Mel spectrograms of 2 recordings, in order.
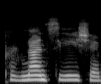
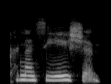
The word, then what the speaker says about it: pronunciation: I thought I heard pronunciation but should be pronunciation like before the shin. It's Asian. This is stressed right before keeps full vowels.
